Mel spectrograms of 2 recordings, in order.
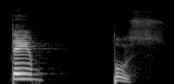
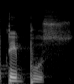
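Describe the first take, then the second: First: "Tempus" split, loud high TEM, then PUS; stress on first syllable. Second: "tempus" softer, with the weight moved to PUS; wrong final stress. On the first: Teacher weighing which syllable is tonic, first one stressed. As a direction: punch TEM and pause before the end of "Tempus". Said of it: "tem que ser a penúltima". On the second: Teacher offering the wrong alternative, last syllable stressed. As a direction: shift the stress to the end of "tempus". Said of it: "Essa não pode ser". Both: Shown as a demonstration.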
